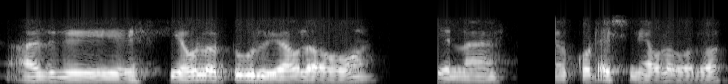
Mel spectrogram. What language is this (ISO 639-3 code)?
tam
